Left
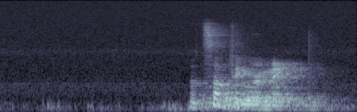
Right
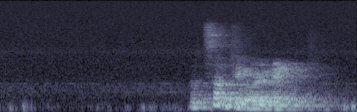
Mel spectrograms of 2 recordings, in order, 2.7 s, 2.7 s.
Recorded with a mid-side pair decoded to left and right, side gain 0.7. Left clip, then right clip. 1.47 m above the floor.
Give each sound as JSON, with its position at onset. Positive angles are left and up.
{"t": 1.4, "sound": "a man speaking", "azimuth_deg": 35, "distance_m": 1.5}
